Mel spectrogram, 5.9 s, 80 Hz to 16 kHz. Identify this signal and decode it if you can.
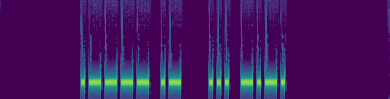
Morse code, heard as a keyed tone, about 21 wpm, 700 Hz. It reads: 1A SC
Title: Field Day Exchanges - 20wpm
